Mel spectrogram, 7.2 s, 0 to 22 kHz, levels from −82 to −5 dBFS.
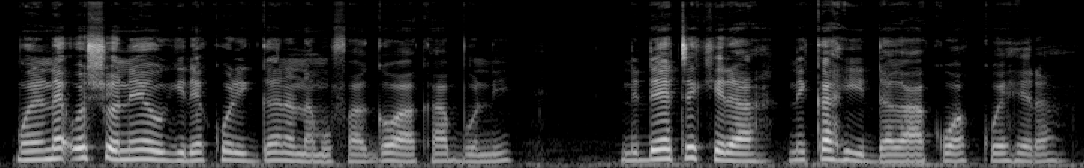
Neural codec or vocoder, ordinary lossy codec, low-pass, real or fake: vocoder, 44.1 kHz, 128 mel bands every 256 samples, BigVGAN v2; none; none; fake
